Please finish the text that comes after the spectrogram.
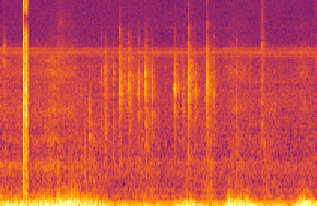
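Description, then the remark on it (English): Keys clatter on a computer keyboard as someone types Sidebar into the Windows Start menu search box, in a quick, uneven burst of light clicks, opened by one sharper tap, with a soft low rumble underneath and no voices. “If Windows Sidebar is not currently open on your screen, you can open it by clicking the Start button and typing Sidebar in the Start menu search box.”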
